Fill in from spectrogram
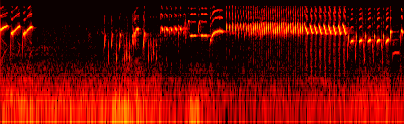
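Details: Singing male canary used to teach young birds: short whistled slurs, brief pause, then fast high trills building into a long bright rolling tour, ending with repeated dipping whistles.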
